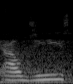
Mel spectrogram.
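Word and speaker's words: Algiz: more correct pronunciation is Ellie's that's spelled a-o-g-i-z that I'm an expert at you know pronouncing these foreign languages I do think the G is more like a y sound that for those of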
